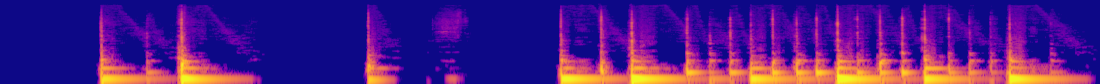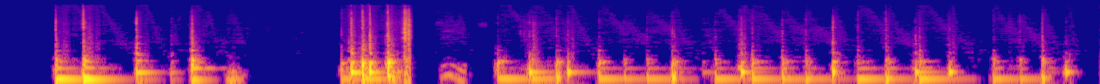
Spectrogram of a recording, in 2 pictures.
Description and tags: This is just me banging on my bongos. It's really just sampler food.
